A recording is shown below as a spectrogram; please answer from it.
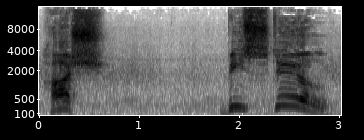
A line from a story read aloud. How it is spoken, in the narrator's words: said in a loud voice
